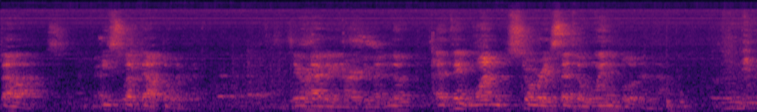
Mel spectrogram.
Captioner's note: off microphone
